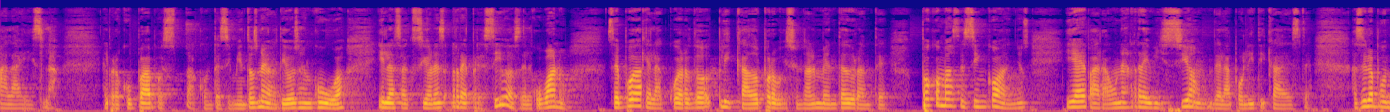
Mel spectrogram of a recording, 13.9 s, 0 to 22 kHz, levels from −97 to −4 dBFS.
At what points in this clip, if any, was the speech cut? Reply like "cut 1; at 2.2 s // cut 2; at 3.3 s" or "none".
cut 1; at 1.1 s // cut 2; at 1.9 s // cut 3; at 5.3 s // cut 4; at 6.4 s // cut 5; at 7.1 s // cut 6; at 10.9 s

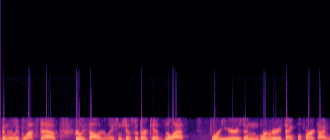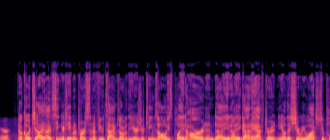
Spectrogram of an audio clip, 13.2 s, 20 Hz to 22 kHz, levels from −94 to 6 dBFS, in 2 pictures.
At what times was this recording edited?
cut 1; at 6.9 s

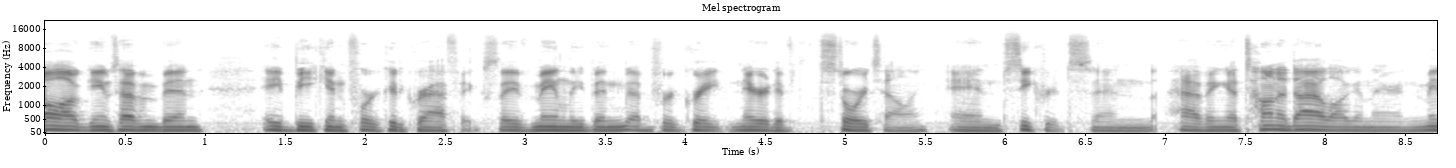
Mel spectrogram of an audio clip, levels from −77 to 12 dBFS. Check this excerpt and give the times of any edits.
cut 1; at 3.8 s // cut 2; at 5.6 s // cut 3; at 6.9 s

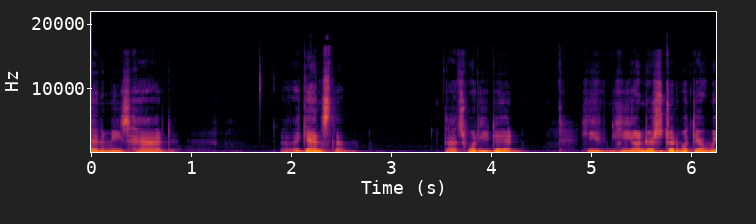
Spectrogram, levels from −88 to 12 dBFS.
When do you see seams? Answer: none

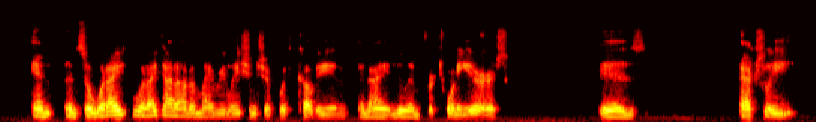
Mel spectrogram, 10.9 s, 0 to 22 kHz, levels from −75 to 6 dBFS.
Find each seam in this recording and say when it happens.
none

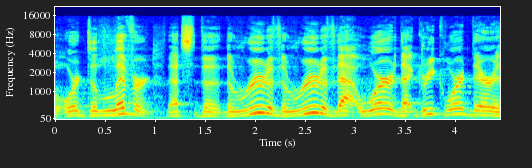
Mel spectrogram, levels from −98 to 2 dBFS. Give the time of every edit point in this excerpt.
cut 1; at 1.4 s // cut 2; at 2.3 s

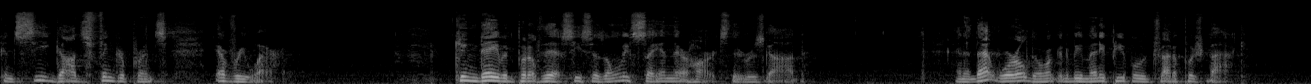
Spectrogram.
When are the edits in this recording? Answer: cut 1; at 5.4 s // cut 2; at 6.3 s // cut 3; at 7.6 s

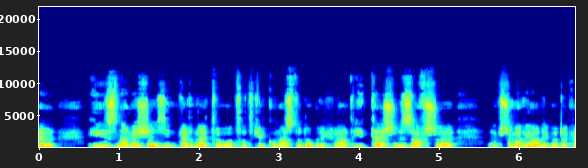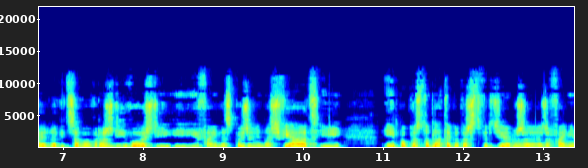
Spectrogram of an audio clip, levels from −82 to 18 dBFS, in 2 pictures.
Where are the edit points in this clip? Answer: cut 1; at 6.3 s

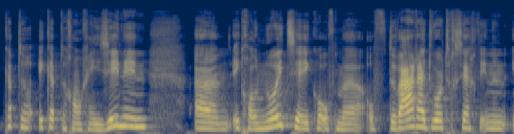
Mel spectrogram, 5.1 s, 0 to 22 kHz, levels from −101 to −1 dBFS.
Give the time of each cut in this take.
cut 1; at 2.4 s

